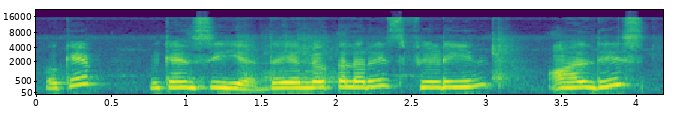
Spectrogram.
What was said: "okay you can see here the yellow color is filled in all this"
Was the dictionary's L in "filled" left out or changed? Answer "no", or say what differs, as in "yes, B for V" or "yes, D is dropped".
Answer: yes, L is dropped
